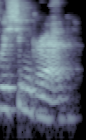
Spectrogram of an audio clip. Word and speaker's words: Wishingrad: It's Wishingrad, I love that. just like it's written.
